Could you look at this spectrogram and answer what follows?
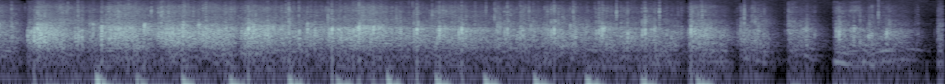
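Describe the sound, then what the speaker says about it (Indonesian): An audience applauds for Kak Umay at a campus festival event, steady dense clapping from a crowd that thins out toward the end. "Boleh aplaus dulu buat Kak Umay"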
